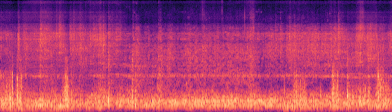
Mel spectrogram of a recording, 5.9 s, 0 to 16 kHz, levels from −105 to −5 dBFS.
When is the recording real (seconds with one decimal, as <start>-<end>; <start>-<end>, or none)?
1.9-5.1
